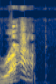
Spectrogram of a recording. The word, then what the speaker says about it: wrap: When the W and R come together, like in wrap, the W is silent.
